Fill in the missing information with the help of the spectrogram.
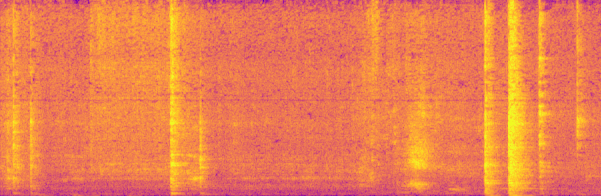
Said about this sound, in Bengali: এবারে নাড়াচাড়া চলছে, দেখেছেন?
